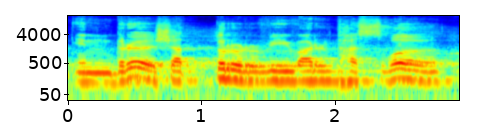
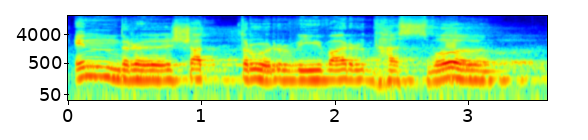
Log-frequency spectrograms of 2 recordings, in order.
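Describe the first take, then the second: First: "Indra" stressed on DRA, its last syllable. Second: "Indra" stressed on IN, its first syllable; slow recitation, weight on the start of "Indra". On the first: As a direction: shift the weight to the end of "Indra". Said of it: "They put the emphasis on the last syllable". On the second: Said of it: "with the emphasis on the first syllable". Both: Shown as a demonstration.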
